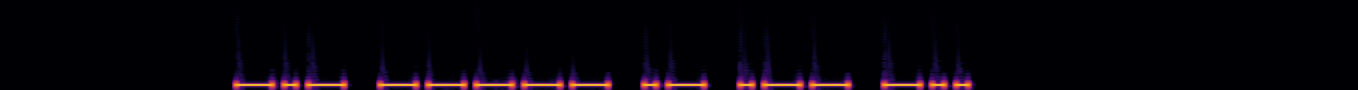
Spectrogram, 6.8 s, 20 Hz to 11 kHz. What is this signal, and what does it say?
Morse code, heard as a keyed tone, about 20 wpm, 700 Hz. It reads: K0AWD
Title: USA Call Signs - 5 Characters - Repeated 2x - 20wpm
